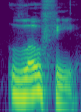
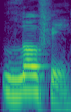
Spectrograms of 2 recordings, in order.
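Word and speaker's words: Laufey: pronounce It's Lofi. Lofi?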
